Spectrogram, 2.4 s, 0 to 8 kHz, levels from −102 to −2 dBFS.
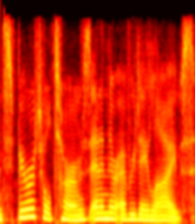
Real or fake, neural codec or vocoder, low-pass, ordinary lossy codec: fake; codec, 16 kHz, 8 kbps, FunCodec, trained on Chinese and English, 25 frames a second; 7.2 kHz; AAC, 48 kbps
